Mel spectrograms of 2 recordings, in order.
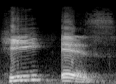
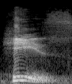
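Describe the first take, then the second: First: Two separate full words are said. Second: The words are merged into one short syllable.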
